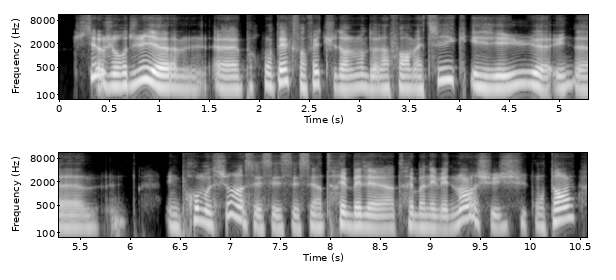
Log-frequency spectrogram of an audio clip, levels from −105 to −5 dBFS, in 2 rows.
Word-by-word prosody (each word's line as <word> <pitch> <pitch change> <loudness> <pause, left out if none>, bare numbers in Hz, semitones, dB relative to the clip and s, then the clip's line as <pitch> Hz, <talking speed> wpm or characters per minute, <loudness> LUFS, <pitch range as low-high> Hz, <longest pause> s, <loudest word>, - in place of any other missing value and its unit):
Tu - - -14
sais 300 - +2
aujourd'hui, 180 +7 +4
hem, 155 -4 +5
heu, 145 0 +1
pour 160 +2 -15
contexte 190 +4 +2
en 160 - 0
fait 190 +5 -1
je - - -5
suis - - -7
dans 150 -1 +1
le 150 - -4
monde 165 0 -4
de 150 - -1
l'informatique 150 +10 -2
et 175 - +2
j'ai 150 0 +3
eu, 185 +3 +1
heu, 145 -4 +2
une, 155 +4 -3
heu, 70 0 -2
mmh, 70 - -16 0.4
une 150 -4 -7
promotion, 215 - -2
hein. 235 - +2
C'est 135 - -6
c'est 130 0 -8
c'est 135 +1 -9
c'est 150 +3 -6
un 145 - -5
très 165 +2 -1
bel, 150 -1 0
heu, 135 -1 +1
un 140 0 -4
très 155 - -6
bon 145 -1 -4
événement, 140 - 0
je - - -3
suis 145 -3 -5
je 150 - -7
suis 160 - -10
content. 200 - +1
155 Hz, 245 wpm, -21 LUFS, 145-185 Hz, 0.4 s, hem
